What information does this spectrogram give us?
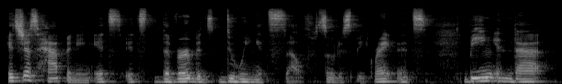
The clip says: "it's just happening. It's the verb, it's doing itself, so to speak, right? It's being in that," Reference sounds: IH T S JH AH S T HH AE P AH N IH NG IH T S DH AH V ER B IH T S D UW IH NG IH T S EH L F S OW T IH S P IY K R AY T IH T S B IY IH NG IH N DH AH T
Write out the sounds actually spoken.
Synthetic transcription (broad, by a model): IH T S JH AH S T HH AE P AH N IH NG IH T S DH AH V ER B IH T S D UW IH NG IH T S EH L F S OW T IH S P IY K R AY T IH T S B IY IH NG IH N DH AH T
